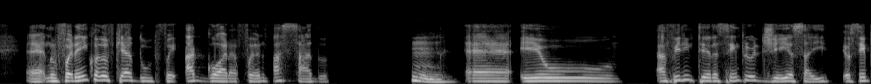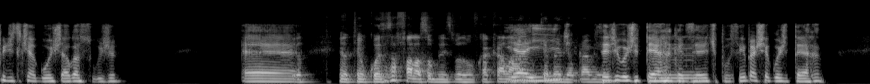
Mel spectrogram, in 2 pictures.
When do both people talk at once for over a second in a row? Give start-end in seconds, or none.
13.8-15.8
